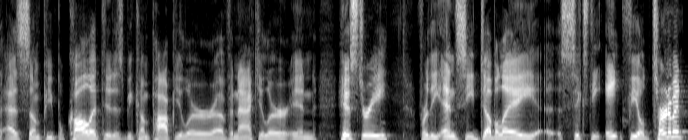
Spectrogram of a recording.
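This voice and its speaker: A man's voice: mid-range voice, sharp tone, clear, resonant tone, no room sound, studio quality. A man hosting a sports podcast in a casual, emphatic and jokey conversational way.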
